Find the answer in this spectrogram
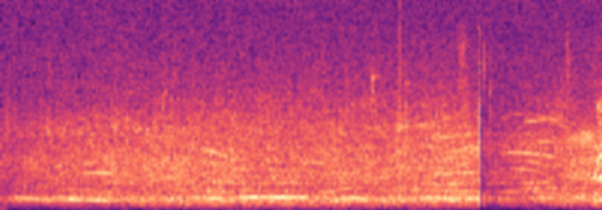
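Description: Ballpark crowd murmur with scattered distant voices, and a single sharp pop about five seconds in.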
